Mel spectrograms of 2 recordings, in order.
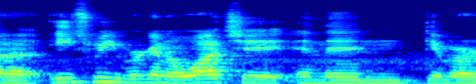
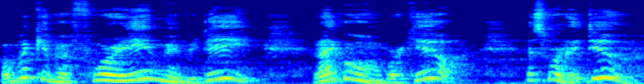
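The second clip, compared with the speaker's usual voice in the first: very high, squeaked-up celebrity voice; 10 semitones higher, 4 dB quieter than usual. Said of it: "that's my [name]".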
